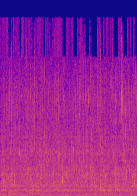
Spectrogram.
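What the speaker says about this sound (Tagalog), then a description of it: "tunog ng sapa" Water of a small stream burbles and rushes without pause, an even, close, hissing flow with light trickling detail and nobody speaking.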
